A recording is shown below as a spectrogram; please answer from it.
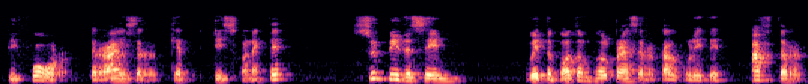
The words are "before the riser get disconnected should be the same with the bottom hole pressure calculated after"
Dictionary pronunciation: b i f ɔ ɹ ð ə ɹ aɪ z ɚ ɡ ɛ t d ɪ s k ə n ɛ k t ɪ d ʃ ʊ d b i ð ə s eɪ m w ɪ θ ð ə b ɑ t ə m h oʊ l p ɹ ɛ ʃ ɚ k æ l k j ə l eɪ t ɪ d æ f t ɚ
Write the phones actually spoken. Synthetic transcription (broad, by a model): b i f ɔ ɹ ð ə ɹ aɪ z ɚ ɡ ɛ t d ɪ s k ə n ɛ k t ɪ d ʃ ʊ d b i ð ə s eɪ m w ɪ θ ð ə b ɑ t ə m h oʊ l p ɹ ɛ s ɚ k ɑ l k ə l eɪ t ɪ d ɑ f t ɚ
